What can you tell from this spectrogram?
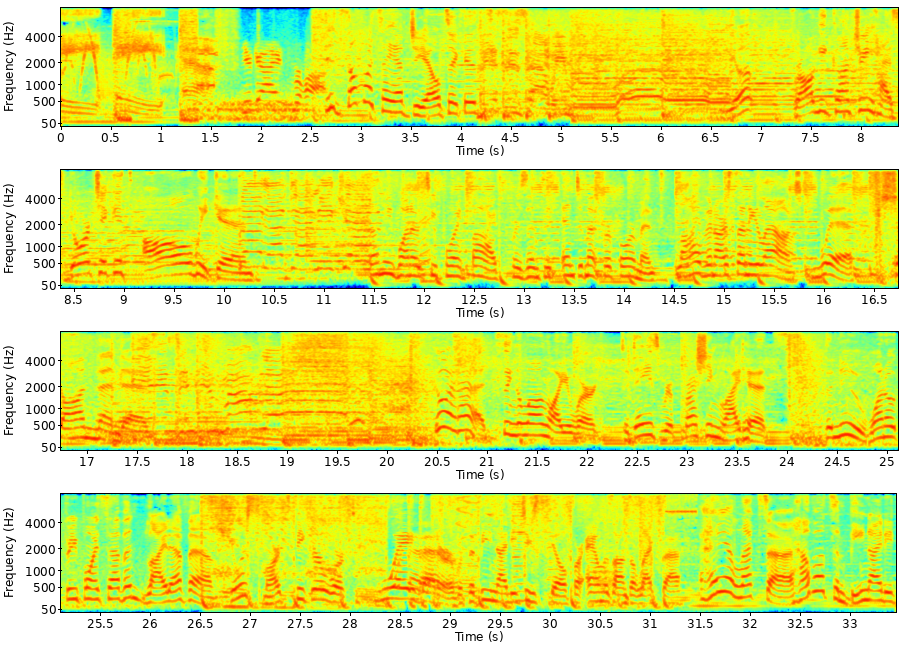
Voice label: american voiceover continuity radio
